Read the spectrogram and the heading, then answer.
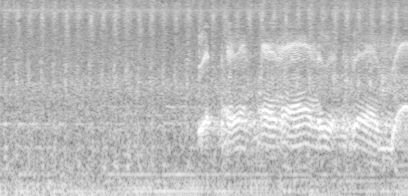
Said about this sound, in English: Hate to break this up, but that helicopter is landing right in front of us.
